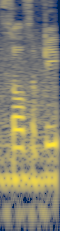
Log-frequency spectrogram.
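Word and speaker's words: salsify: is what salsa yeah salsa phi is how it's spelled but salsa fee is how it is pronounced no idea yeah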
